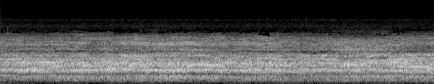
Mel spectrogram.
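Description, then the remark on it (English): A dense mass of many voices yelling and roaring together in a sustained, unbroken wall of sound as fascist soldiers, a whole battalion on horseback, charge over a hill shouting battle cries, loud and continuous throughout. “Suddenly, the fascists are coming over the top. Oh, they're streaming over the hill.”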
